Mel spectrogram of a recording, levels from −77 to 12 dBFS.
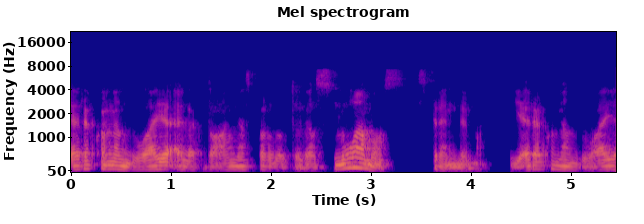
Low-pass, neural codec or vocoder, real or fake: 7.2 kHz; vocoder, 22.05 kHz, 80 mel bands, WaveNeXt; fake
